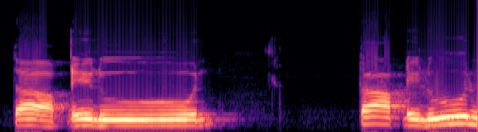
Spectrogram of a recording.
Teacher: قاف کو پر پڑھا جائے گا، قاف حروف مستعلیہ میں سے، حروف مستعلیہ 7 ہیں جن کا مجموعہ خص ضغط قز، یعنی خا، صاد، ضاد، غین، طا، قاف، ضا، یہ 7 حروف ہمیشہ ہر حال میں پر پڑھے جاتے ہیں۔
